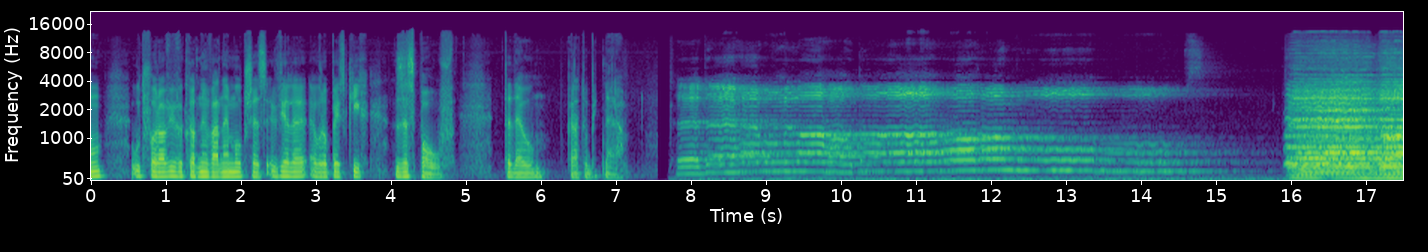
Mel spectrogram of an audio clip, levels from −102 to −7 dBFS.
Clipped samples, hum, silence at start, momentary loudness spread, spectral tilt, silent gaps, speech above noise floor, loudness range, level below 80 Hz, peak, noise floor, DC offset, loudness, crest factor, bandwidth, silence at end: under 0.1%; none; 0 s; 21 LU; -5.5 dB/octave; none; 38 dB; 10 LU; -48 dBFS; -8 dBFS; -66 dBFS; under 0.1%; -28 LUFS; 20 dB; 14 kHz; 0 s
